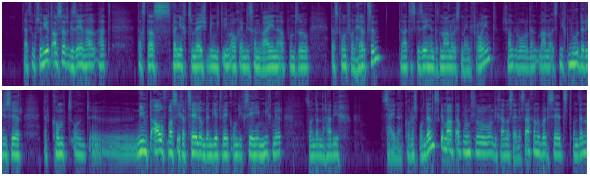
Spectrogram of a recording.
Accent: Al-Hasakah Governorate, Syria; Ich bin in Syrien aufgewachsen, in einem kleinen Dorf neben einer Stadt, heißt Kamischli.

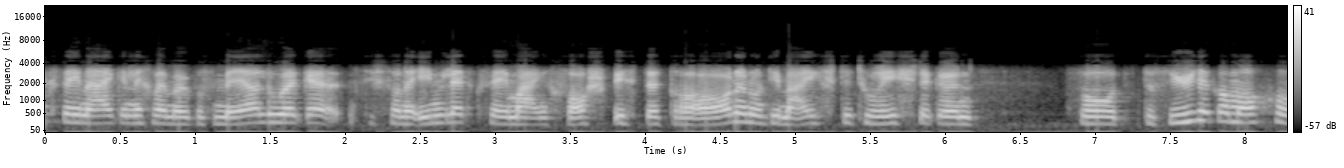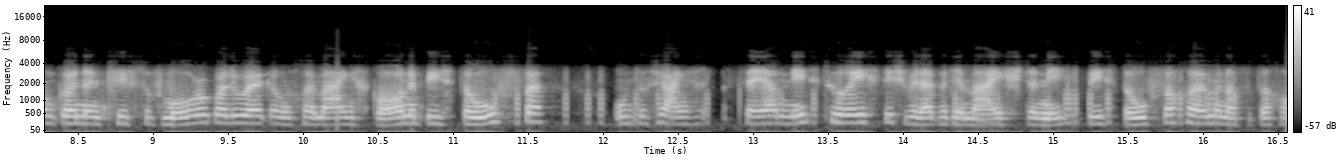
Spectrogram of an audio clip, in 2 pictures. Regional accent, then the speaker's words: Switzerland; als Schweizer

